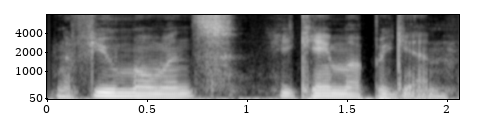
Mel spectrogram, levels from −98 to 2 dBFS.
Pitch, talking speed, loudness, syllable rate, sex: 110 Hz, 235 wpm, -15 LUFS, 5.2 syllables/s, male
